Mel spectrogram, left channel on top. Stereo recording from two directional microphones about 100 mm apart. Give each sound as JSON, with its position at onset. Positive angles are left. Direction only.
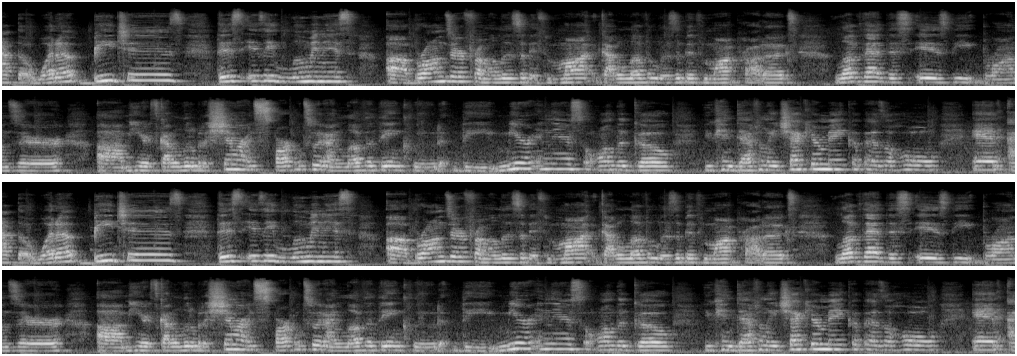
{"t": 0.4, "sound": "speech", "side_deg": -15}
